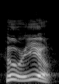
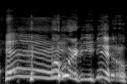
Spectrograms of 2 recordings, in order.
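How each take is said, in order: First: Higher, louder mock demand; gruff demanding principal. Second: Very high and slow, laughing through it; laughing drawn-out quote. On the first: Principal confronting the cop, mock demanding. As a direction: bark the question at the intruder. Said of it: "he goes". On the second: Retold or imitated. Retelling the principal's line while laughing, slow and high. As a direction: stretch it out while cracking up. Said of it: "repeats the quote laughing".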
